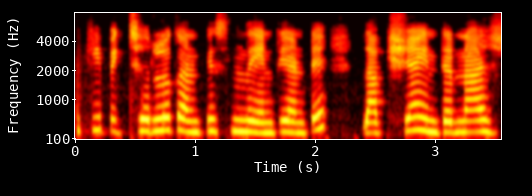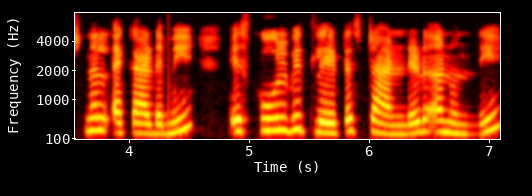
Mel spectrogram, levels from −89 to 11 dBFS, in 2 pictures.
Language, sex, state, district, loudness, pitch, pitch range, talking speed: Telugu, female, Andhra Pradesh, Visakhapatnam, -13 LUFS, 265 Hz, 245-290 Hz, 135 wpm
